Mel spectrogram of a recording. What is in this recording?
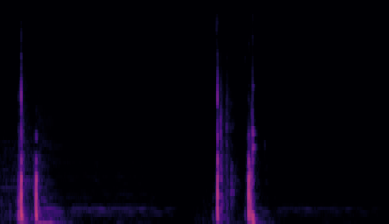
PC, starting button variety
Starting button of PC, variety of sounds.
